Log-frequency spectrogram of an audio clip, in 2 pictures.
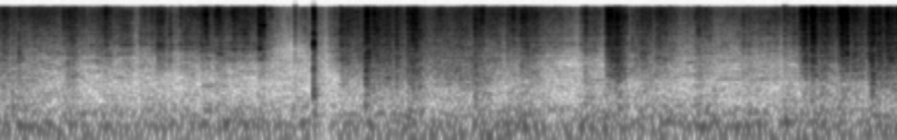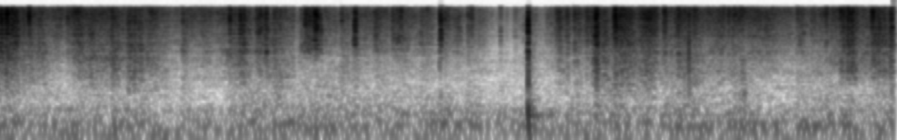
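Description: A fist-sized, solid, powdery grey chunk of dry cement is held in both bare hands over a pile of loose cement dust, squeezed and rubbed by the fingertips. It gives a steady gritty crunching and crackling with bright, sandy texture and a few sharper snaps. The chunk breaks apart and crumbles into grit and powder.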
